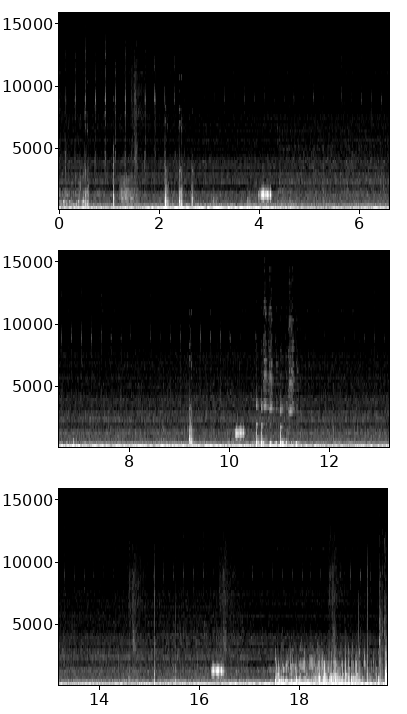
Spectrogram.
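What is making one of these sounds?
Plates and small objects knock and clatter as they are picked up and dropped.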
